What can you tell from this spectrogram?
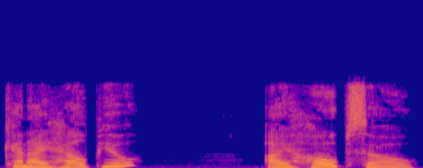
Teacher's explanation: the H is not dropped because it is in a stressed word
